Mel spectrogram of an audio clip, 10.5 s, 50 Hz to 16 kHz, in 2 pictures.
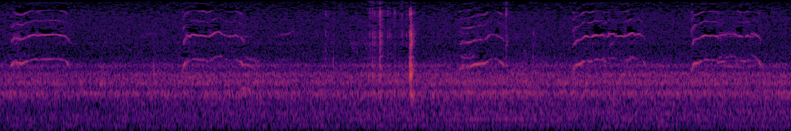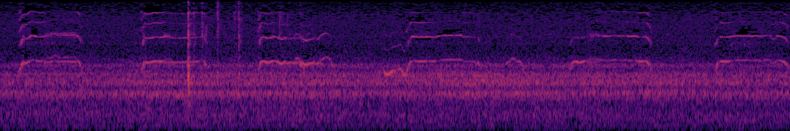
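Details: Common kestrels during a 12:45 feeding at the nest while the male steals; arched, nasal harmonic calls recur in short bursts about once a second, with two sharp clicks and steady hiss behind.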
